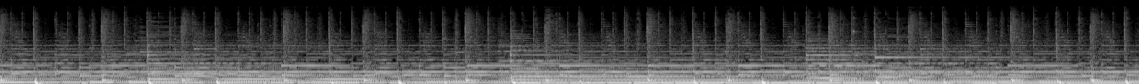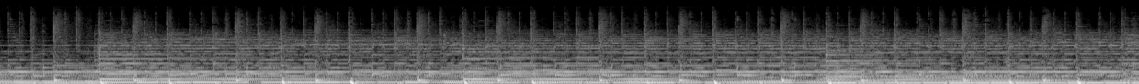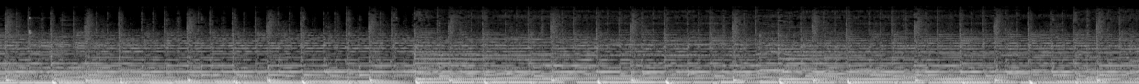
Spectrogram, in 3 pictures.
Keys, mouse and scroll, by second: 0.0 shift+right click, 1.7 shift+right click, 2.5 shift+right click, 3.0 middle click, 4.1 click, 5.2 middle click, 6.0 click, 8.4 shift+middle click, 9.4 right click, 9.8-11.4 shift+right click, 12.4 shift+right click, 13.1 click, 15.1 click, 16.9 middle click, 17.9-18.9 scroll down 4, 18.3 middle click, 19.3 middle click, 21.5 middle click, 22.0 scroll up 3, 22.7-23.0 scroll up 2, 23.0 middle click, 23.8-24.3 scroll down 1, 24.3 middle click, 24.9-25.5 scroll up 1, 25.5 middle click, 26.9-27.8 scroll down 4, 27.8 middle click.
